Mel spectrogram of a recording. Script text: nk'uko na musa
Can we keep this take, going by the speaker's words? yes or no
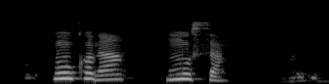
yes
